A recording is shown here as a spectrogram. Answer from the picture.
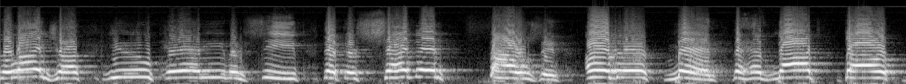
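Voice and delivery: slow fiery pulpit climax; preaching at full force. Acted. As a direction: drive each phrase home to the church.

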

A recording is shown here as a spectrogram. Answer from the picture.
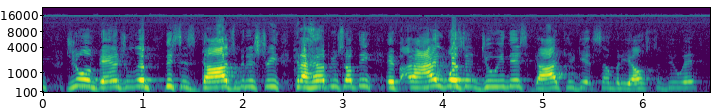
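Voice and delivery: loud, high, driving pulpit delivery; fiery sermon voice; preaching at full force. Acted. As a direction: preach it out to the whole hall.

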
